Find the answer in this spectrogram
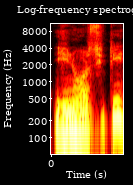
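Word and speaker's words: university: लेकिन यहां पर यूनिवर्सिटी जो है इसका जब आप उच्चारण कीजिएगा तो इसका जो उच्चारण करेंगे ना तो यह इसका उच्चारण कंसोनेंट की तरह होता है।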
